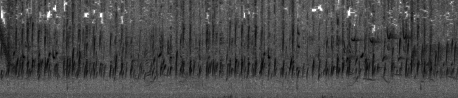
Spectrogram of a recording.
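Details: European goldfinch song, used to stimulate other goldfinches: a long, dense stream of rapid high twittering and tinkling notes with quick buzzy trills, almost without pause.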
